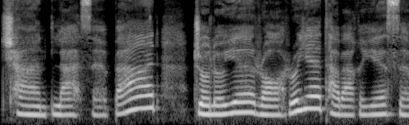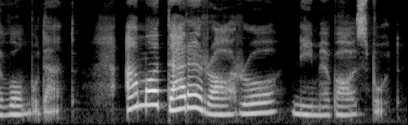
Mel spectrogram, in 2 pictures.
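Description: A woman reading a story aloud in measured narration, sometimes dropping to a soft whisper. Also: medium pitch, animated. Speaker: audiobook narrator. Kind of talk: scripted narration.

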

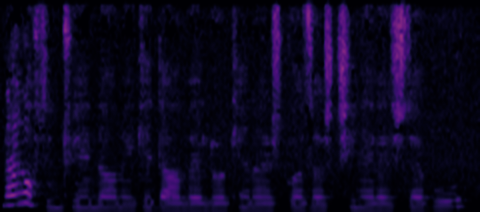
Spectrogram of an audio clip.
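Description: A woman reading aloud and voicing Hagrid, a huge, quick-tempered male gamekeeper who speaks loudly and bluntly. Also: mid-range voice, fairly even intonation, slight background noise, lightly acted. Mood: emphatic. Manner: loud, blunt, indignant.

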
